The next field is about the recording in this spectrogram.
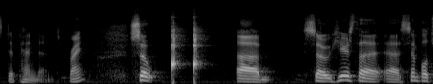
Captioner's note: clinks cups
